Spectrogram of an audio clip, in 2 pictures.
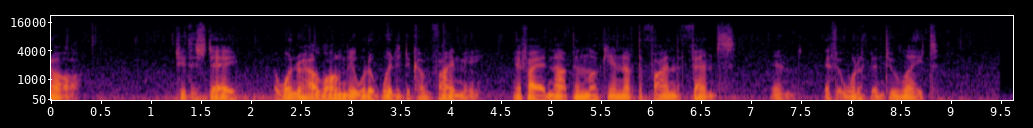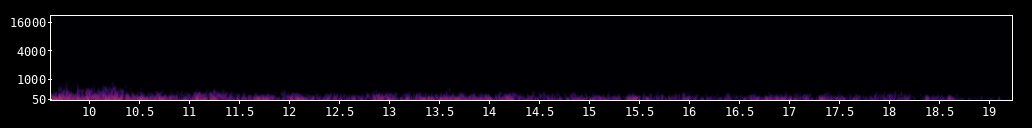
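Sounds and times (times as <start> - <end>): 
speech: 0.0 - 0.3, 1.2 - 8.9
rumble of thunder: 0.0 - 5.9, 9.5 - 12.2
heavy rain: 0.0 - 19.2.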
